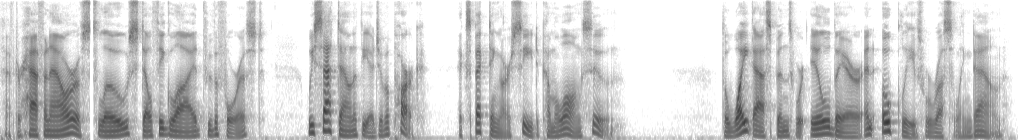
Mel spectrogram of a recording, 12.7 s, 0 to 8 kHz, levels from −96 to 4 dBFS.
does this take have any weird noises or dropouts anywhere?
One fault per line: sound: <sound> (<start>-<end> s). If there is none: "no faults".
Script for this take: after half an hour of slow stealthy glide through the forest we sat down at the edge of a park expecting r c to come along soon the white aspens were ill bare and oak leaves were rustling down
sound: dropout (1.1-1.2 s)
